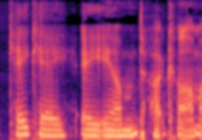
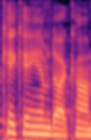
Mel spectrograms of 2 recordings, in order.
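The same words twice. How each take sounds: First: The address is said slowly and clearly. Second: The address is said very quickly. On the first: The speaker calls it right. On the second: The speaker calls it wrong.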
